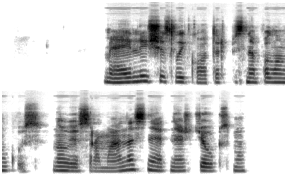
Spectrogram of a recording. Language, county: Lithuanian, Vilnius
